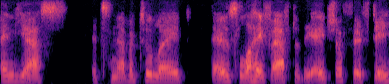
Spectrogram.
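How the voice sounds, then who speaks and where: A woman's fairly low-pitched voice with a German accent, dark and mellow in tone, at a moderate pace, dry and close with no echo against a quiet background. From Germany. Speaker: mindset coach and author. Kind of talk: interview. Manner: animated.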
